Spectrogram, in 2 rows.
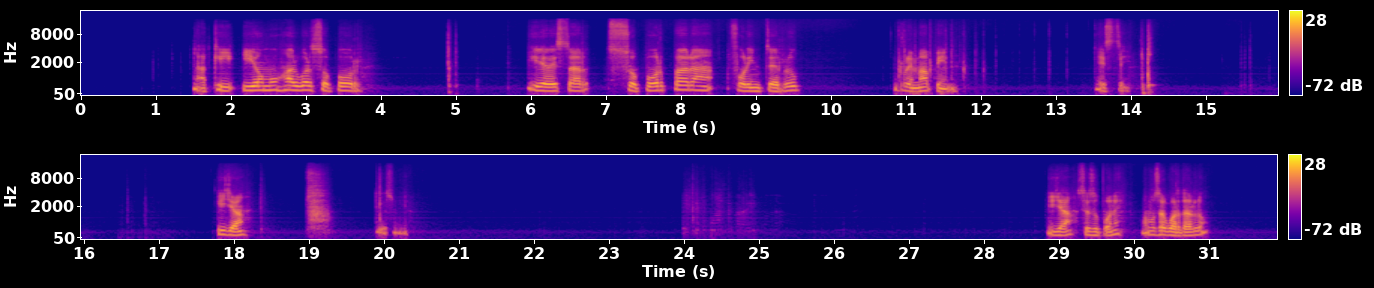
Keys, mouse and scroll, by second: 0.1 Down, 0.3 Down, 1.1 Down, 1.1 Up, 1.3 Up, 4.7 Return, 10.7 Down, 10.9 Down, 11.0-11.5 Down, 11.8 Down, 12.0 Down, 12.4 Down, 12.7 Down, 12.8 Down, 14.0 space, 16.3 Down, 16.5 Down.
